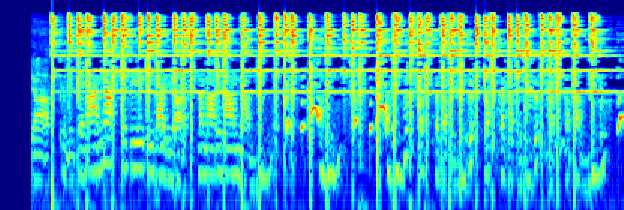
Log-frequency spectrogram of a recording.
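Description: A bell rung rapidly, several sharp strikes a second with a steady ringing tone, with a voice and music over it.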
